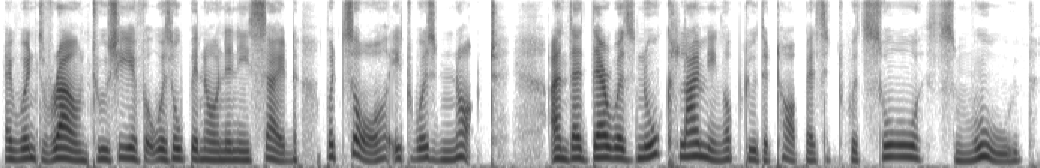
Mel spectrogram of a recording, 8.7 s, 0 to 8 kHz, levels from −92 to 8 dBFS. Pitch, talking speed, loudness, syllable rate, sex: 170 Hz, 220 wpm, -19 LUFS, 4.7 syllables/s, female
